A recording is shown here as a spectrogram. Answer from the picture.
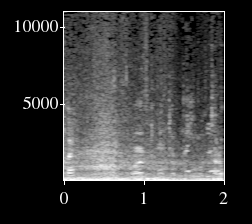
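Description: Steady low rumble of road and engine noise inside the cabin of a moving car, with a voice speaking in snatches over it.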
